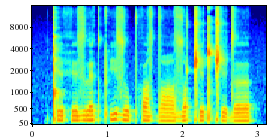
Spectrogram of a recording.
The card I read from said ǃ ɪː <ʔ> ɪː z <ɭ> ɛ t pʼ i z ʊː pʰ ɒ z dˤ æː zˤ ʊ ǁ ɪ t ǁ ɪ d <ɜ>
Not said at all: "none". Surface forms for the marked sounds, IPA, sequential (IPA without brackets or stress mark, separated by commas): h, l, ɜ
